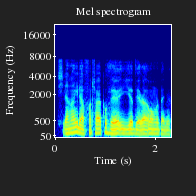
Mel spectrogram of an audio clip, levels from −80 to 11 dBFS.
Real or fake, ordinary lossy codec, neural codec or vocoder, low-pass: fake; Opus, 64 kbps; codec, 16 kHz, 0.5 kbps, FunCodec, trained on Chinese and English, 25 frames a second; 7.2 kHz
